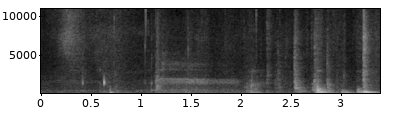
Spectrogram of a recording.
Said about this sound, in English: I knew he was going to open the door too. I knew he was going to do that. I knew that was going to happen.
